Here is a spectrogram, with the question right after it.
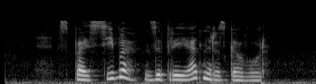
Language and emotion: Russian, positive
